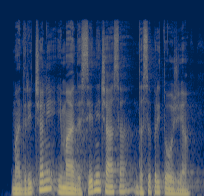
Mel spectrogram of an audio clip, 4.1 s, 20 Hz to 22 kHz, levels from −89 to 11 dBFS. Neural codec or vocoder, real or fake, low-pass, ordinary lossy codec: none; real; 14.4 kHz; none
